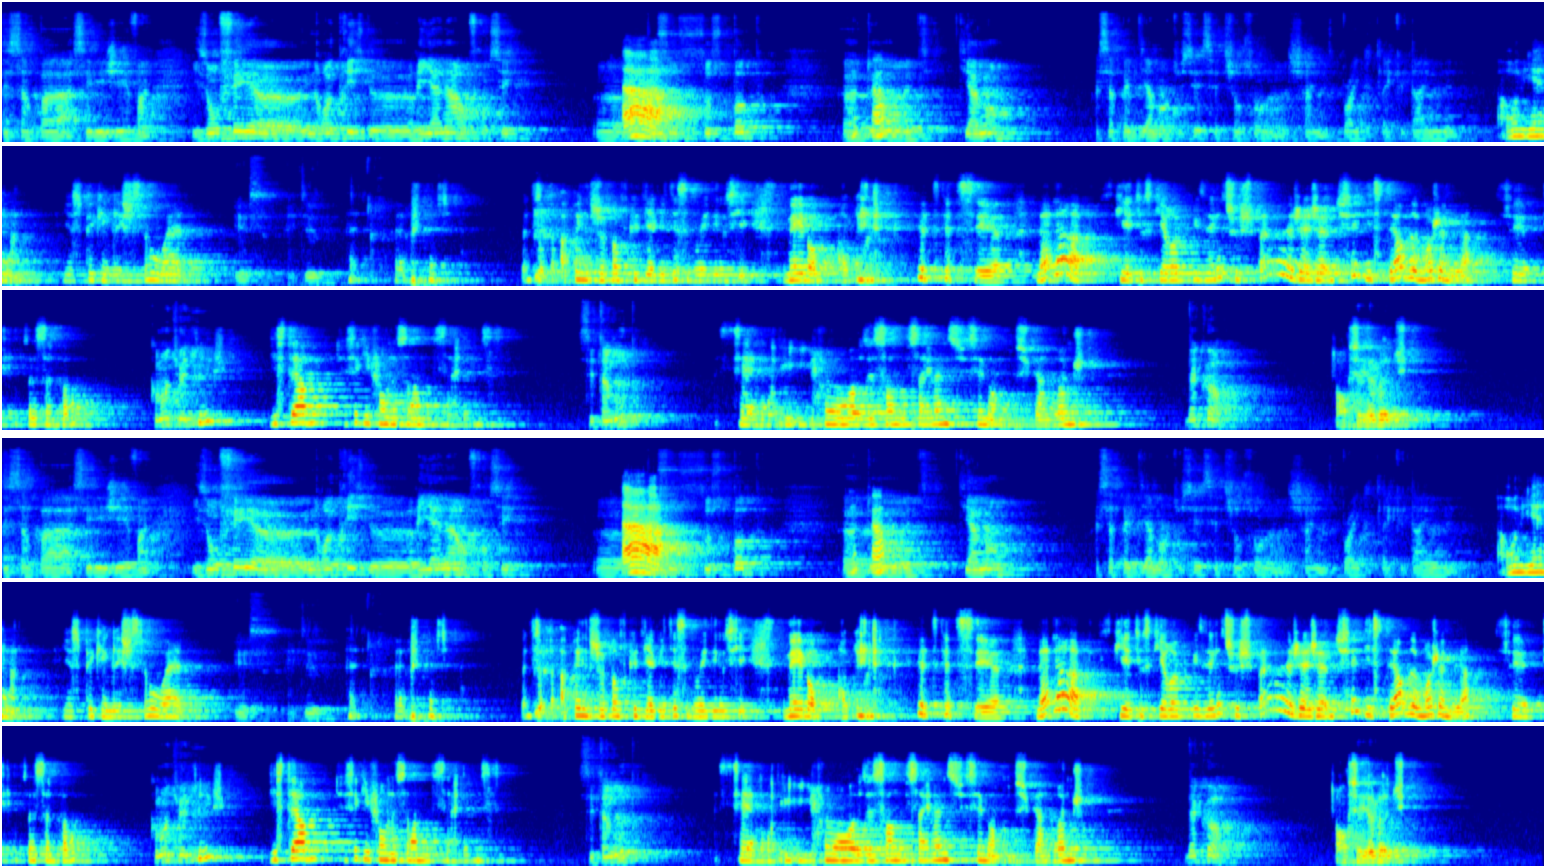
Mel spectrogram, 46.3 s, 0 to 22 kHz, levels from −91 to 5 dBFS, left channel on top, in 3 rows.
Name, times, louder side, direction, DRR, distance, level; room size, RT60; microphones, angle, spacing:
voice 1, 0.0-5.1 5.9-6.8 7.0-7.5 7.9-8.1 8.4-9.1 9.6-10.0 10.9-14.6 17.7-18.1 18.4-18.6 19.1-19.2 20.7-21.1 24.0-24.2 32.3-32.8 36.6-37.2 42.7-43.1 44.3-44.8, equal, 5° right, -3 dB, 1.7 m, -40 dB
voice 2, 6.2-6.6 8.5-8.9 15.0-15.6 16.0-17.3 18.9-19.0 19.4-19.8 20.6-20.8 21.2-24.2 24.6-26.2 26.6-30.1 30.5-30.8 31.1-31.6 32.8-33.0 33.5-35.7 38.2-41.6 44.2-44.9, right 3 dB, 70° right, 7 dB, 1.2 m, -26 dB
20.0 x 14.5 x 4.6 m, 1.4 s
head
